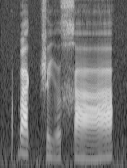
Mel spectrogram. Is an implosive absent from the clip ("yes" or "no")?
no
